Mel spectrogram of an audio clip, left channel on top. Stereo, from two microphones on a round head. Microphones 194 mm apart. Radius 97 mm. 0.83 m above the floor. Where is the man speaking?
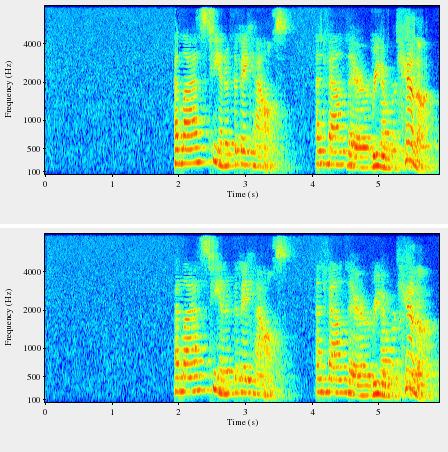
40° left (ahead or behind), 0.8 m.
